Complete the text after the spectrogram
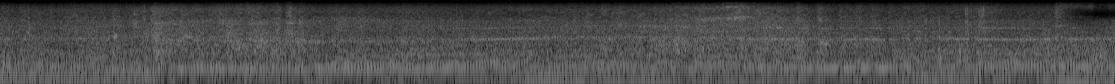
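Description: Kart tyres squeal on a smooth floor.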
